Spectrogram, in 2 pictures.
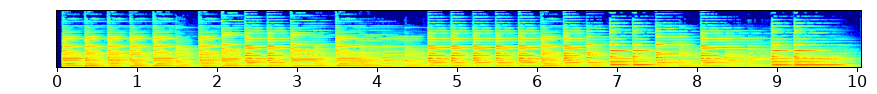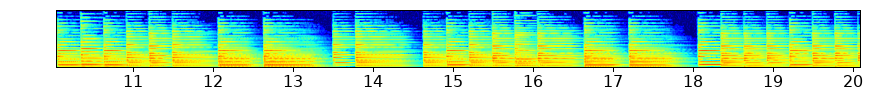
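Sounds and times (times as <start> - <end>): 
instrumental music: 0.1 - 20.0.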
